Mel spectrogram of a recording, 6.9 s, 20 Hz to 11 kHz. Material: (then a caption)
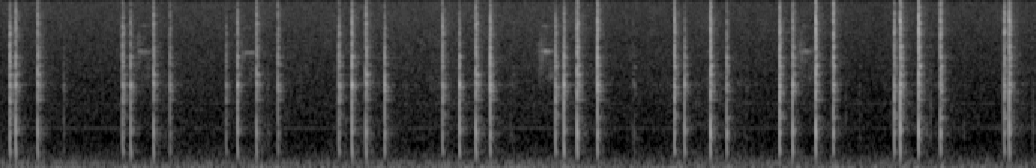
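Thin metal. An Altoids metal mint tin is tapped in quick clusters of sharp, bright clicks, each dying away almost instantly with a faint metallic ring around 600 Hz. The taps come in uneven bursts over a low, steady background hum.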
